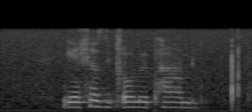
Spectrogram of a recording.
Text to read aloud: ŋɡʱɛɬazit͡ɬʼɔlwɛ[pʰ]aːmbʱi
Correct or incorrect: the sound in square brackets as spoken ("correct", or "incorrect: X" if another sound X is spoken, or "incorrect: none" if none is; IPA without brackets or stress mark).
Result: correct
